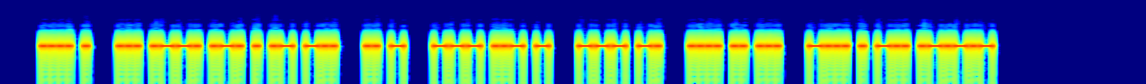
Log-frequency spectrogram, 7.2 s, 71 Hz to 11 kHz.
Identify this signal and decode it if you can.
Morse code, heard as a keyed tone, about 44 wpm, 700 Hz. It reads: HE SPREAD IT OUT ON HIS BED.
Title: Sentences from Top 1200 Words 45wpm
